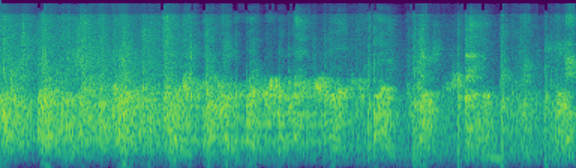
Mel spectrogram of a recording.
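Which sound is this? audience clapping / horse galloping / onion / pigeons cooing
audience clapping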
